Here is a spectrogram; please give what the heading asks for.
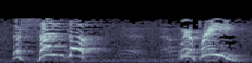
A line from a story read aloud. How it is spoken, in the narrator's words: he hollered out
